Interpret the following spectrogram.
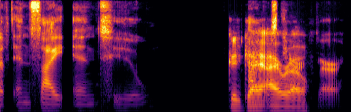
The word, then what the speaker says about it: Iroh: And anyway, I'm gonna say his name wrong, guys. Go for it. The uncle, Iroh.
